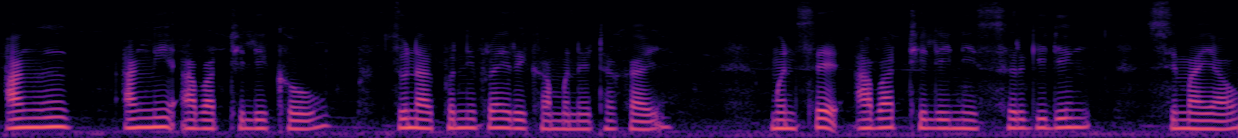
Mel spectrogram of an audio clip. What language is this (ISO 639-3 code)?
brx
